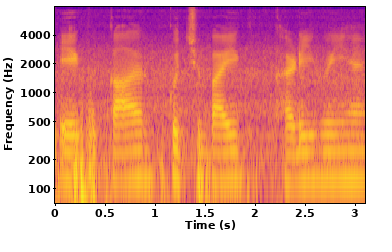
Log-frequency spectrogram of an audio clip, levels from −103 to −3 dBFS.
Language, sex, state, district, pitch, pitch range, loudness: Hindi, male, Uttar Pradesh, Lucknow, 120 Hz, 120-125 Hz, -18 LUFS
